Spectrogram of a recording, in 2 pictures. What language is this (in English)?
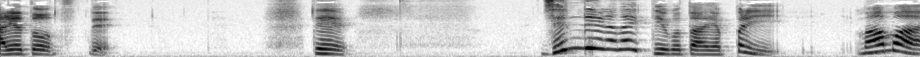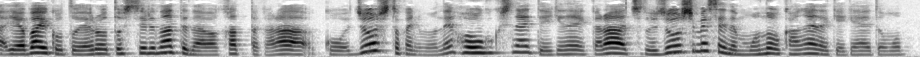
Japanese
